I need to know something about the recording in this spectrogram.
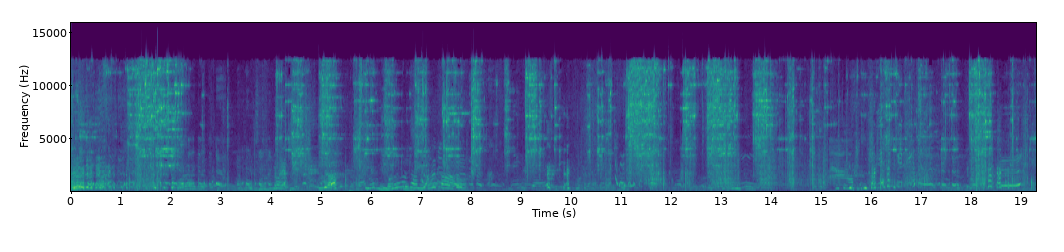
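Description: A crowd of men and women chatter and laugh nearby outdoors.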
